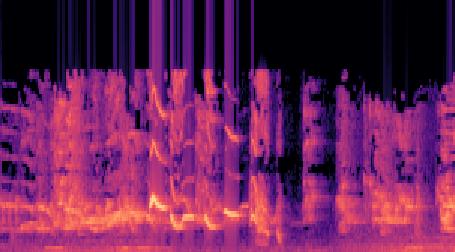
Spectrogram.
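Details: House-kept Oriental magpie-robin in persistent fighter-style singing. A loud burst of sweet, sharply slurred whistles comes first, then rough scratchy notes, a brief pause, and more chattering phrases.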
